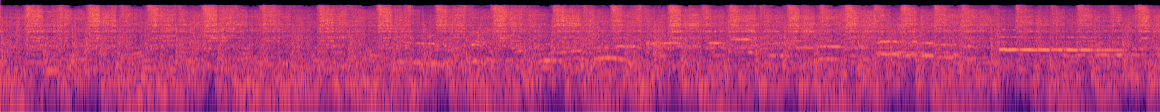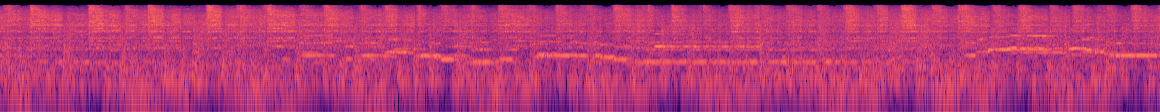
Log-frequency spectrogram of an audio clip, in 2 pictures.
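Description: A pífano band playing live: several cane fifes play the melody together over a steady beat from the bass drum and snare of the band's percussion section.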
